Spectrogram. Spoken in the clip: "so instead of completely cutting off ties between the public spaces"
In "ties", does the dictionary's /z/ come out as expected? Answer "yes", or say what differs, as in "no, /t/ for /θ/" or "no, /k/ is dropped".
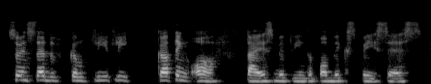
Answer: no, /s/ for /z/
